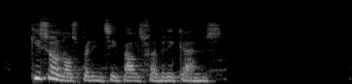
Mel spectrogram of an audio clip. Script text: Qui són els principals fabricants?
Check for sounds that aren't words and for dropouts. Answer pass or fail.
pass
